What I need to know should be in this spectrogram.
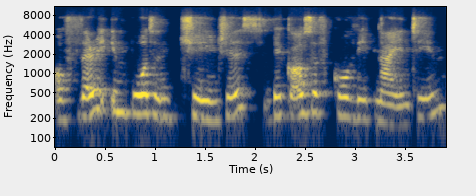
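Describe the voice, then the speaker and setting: Very slow speech from a fairly high-pitched woman with a non-native accent and ordinary pitch variation. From Russia. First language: Russian. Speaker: clinical psychology professor. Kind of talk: webinar lecture.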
